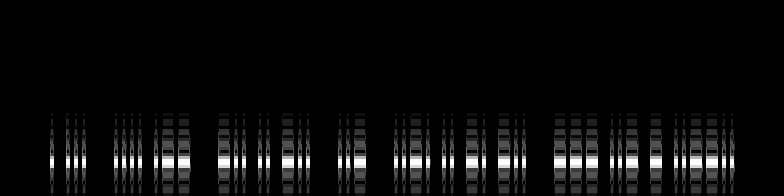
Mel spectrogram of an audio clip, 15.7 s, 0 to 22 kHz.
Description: Morse code, heard as a keyed tone, about 15 wpm, 700 Hz. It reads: ES HW DID U FIND OUT?
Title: Sentences from Top 100 Words and Abbreviations 15wpm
